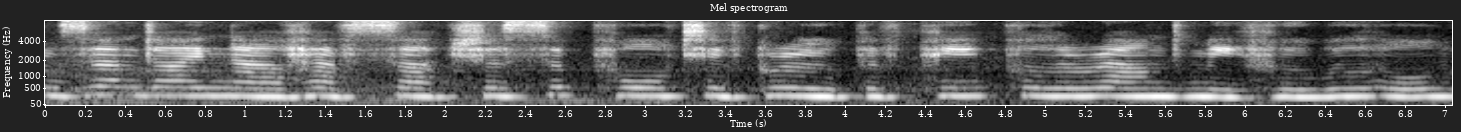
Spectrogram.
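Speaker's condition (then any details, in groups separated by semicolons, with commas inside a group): Cerebral palsy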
